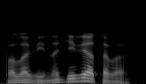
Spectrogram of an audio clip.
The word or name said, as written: polovina 9-ogo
